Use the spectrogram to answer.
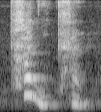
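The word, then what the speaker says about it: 看一看: To show an action, it becomes soft and neutral. So for example, 看一看. Kan is actually look, so it's an action, so it's a verb, so it's in between these two same verb. We change the E into neutral tone, so just read it softly.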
